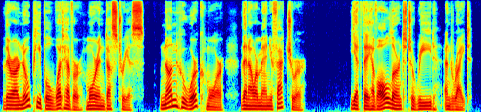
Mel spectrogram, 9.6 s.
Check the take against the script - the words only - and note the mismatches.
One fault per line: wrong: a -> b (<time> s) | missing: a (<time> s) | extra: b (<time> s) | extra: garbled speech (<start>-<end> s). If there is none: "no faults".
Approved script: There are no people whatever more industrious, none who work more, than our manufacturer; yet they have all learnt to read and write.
no faults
